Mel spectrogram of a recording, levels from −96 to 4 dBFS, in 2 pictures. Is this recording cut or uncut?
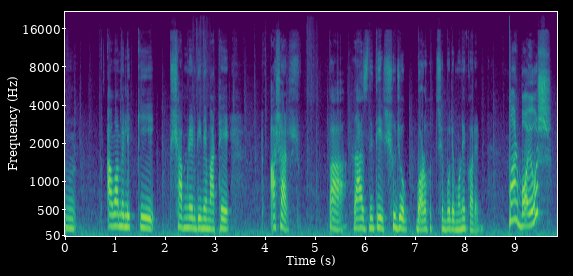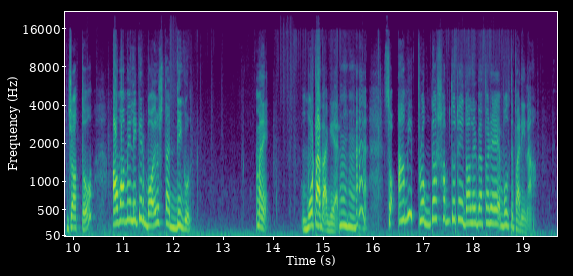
cut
